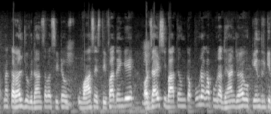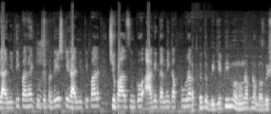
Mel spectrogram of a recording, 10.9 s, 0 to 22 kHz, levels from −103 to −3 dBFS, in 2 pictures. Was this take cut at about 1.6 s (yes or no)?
no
